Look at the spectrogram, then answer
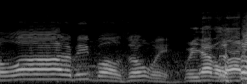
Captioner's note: all laugh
